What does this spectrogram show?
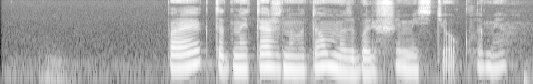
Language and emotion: Russian, sad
